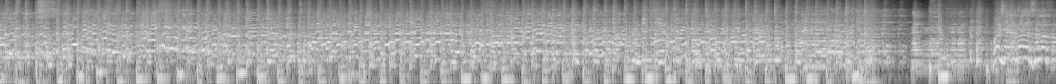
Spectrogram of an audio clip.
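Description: Live band music, a drum kit and an electric keyboard playing an up-tempo melody over a steady drum beat. The music stops near the end, leaving crowd chatter.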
